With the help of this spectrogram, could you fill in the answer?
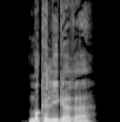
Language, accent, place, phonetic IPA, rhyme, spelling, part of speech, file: German, Germany, Berlin, [ˈmʊkəlɪɡəʁə], -ʊkəlɪɡəʁə, muckeligere, adjective, De-muckeligere.ogg
- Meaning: inflection of muckelig: 1. strong/mixed nominative/accusative feminine singular comparative degree 2. strong nominative/accusative plural comparative degree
